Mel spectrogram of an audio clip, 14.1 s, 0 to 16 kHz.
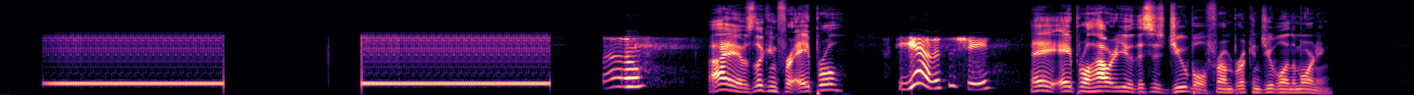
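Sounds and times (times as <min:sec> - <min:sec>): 
phone ringing tones: 0:00.4 - 0:02.3, 0:03.6 - 0:05.6
speech: 0:07.2 - 0:13.4.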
